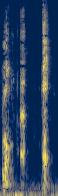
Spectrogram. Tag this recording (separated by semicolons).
choke; cough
